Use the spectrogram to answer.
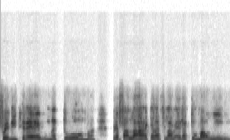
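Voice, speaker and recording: A woman speaks at a moderate pace and medium pitch, somewhat breathy, in a dry, close sound with no echo. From Brazil, northern Minas Gerais (Pedra Azul, Jequitinhonha Valley). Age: 70s. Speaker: spiritist movement leader. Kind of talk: interview, personal life story. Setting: video call.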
